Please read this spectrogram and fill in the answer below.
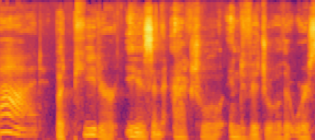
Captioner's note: voiceover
